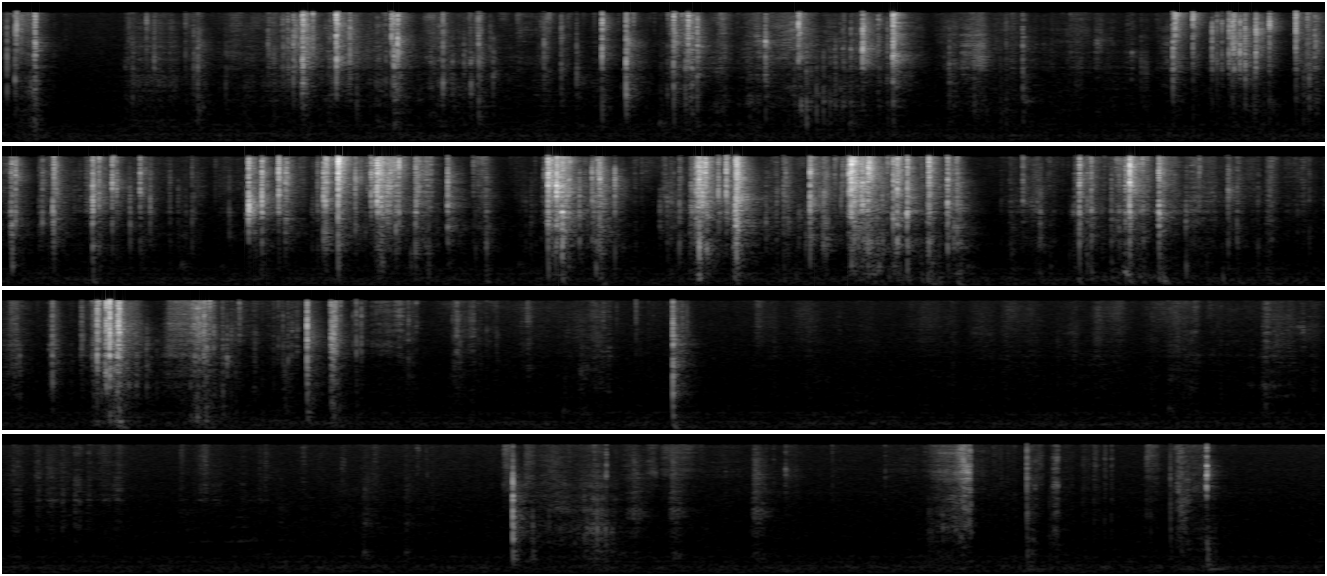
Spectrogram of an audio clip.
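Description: Foil wrapper of a Pokémon trading-card booster pack being torn open and crinkled. Dense crackling and rustling for about fifteen seconds, then a few single crinkles.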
